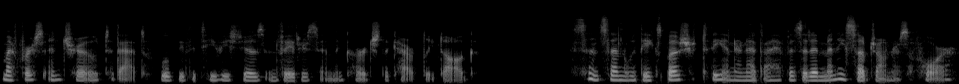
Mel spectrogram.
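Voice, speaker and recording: A woman's voice: medium pitch, steady tone, fairly quick, creaky, breathy edge, dry recording. A young adult woman narrating a scripted personal video essay.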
